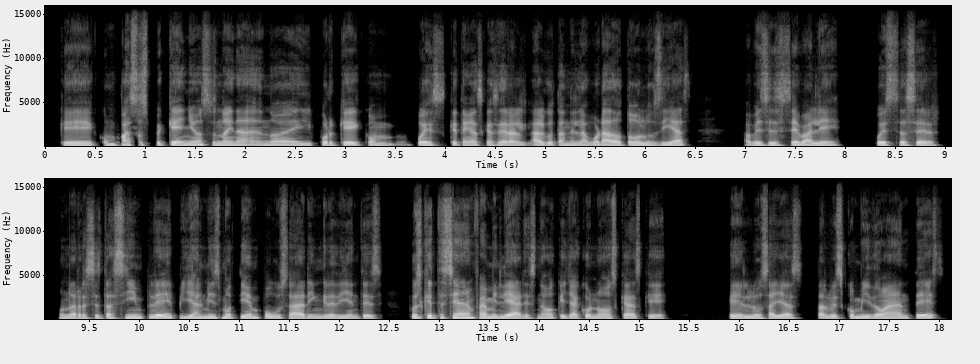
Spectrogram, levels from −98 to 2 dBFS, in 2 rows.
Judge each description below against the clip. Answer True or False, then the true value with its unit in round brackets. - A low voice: False (145 Hz)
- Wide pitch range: False (3.5 semitones)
